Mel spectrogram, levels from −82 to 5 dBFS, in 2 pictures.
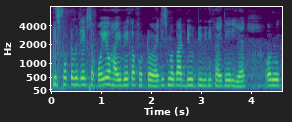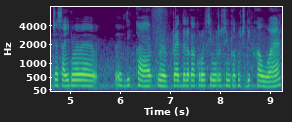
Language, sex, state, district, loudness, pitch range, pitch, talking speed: Hindi, female, Haryana, Jhajjar, -15 LUFS, 195-215 Hz, 200 Hz, 215 wpm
